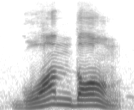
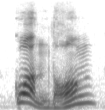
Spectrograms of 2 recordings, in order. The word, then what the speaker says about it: Guangdong: that it's like but it's spelled like q-u-a-n-g-d-o-n-g guandong and but but it's like guangdong and and like and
